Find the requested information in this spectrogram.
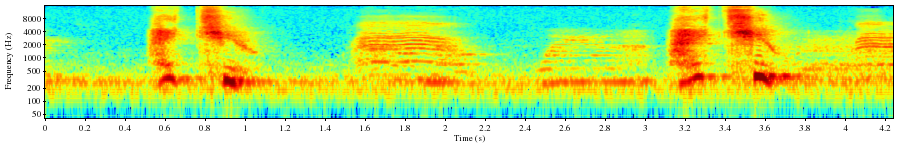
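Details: A cat sneezes twice in short succession, two sharp doubled bursts of breathy noise about two and a half seconds apart, with tonal, voice-like sounds in the gap between them.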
